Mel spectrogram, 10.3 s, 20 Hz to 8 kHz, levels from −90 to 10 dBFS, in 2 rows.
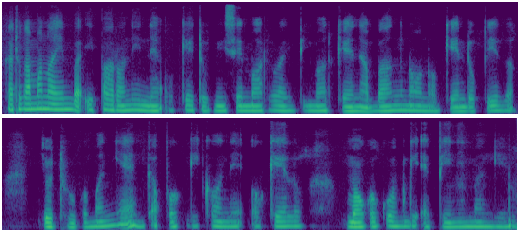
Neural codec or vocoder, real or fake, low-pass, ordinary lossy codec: codec, 16 kHz, 0.9 kbps, LongCat-Audio-Codec; fake; 7.2 kHz; none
